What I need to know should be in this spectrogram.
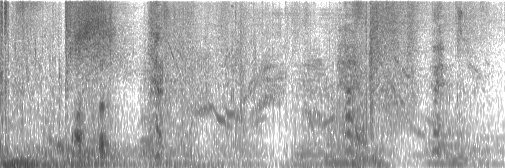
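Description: A lightsaber hums loudly.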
